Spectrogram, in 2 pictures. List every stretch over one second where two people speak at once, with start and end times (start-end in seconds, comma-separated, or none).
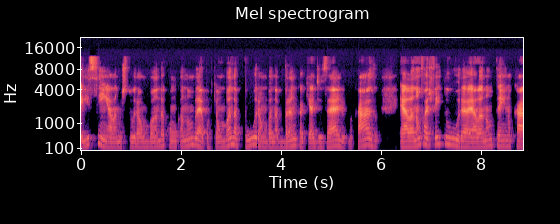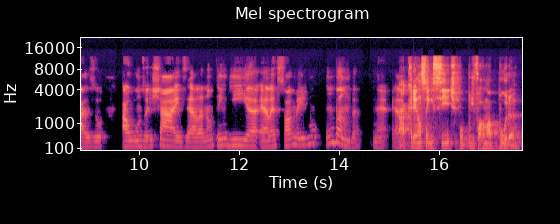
none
